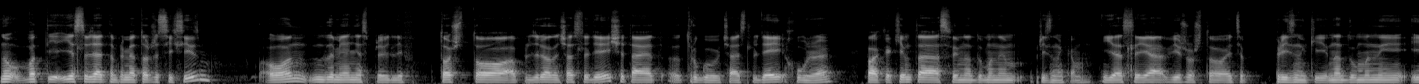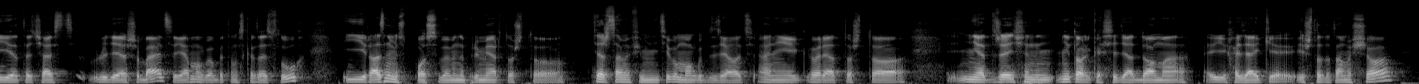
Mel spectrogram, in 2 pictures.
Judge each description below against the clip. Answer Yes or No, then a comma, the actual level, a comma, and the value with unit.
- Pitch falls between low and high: No, low, 105 Hz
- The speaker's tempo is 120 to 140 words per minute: No, average, 155 wpm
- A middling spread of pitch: No, narrow, 1.4 semitones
